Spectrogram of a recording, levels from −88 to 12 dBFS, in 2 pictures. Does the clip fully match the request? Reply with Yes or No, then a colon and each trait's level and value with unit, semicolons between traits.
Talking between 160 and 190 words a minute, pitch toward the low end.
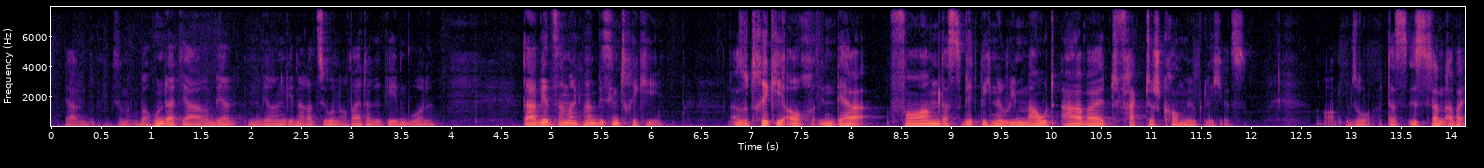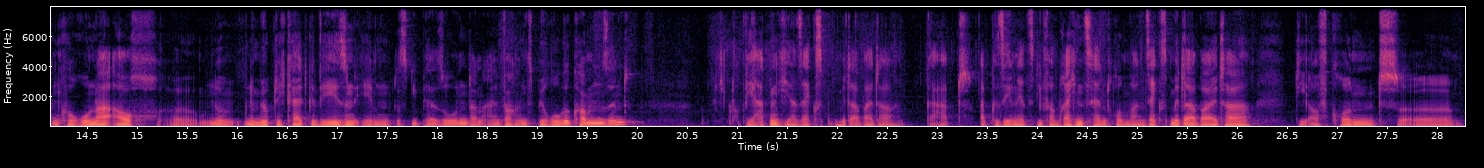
Yes: average, 165 wpm; very low, 95 Hz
